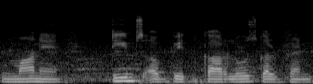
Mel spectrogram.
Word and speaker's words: Mane: the once honest cop Namdev Mane, pronounced as Mane, teams up with Carlos' girlfriend Shania, who is on the lookout for hidden diamonds and facing bankruptcy.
